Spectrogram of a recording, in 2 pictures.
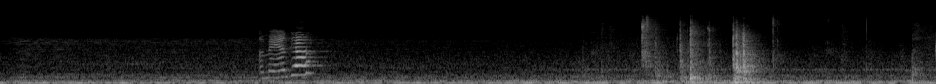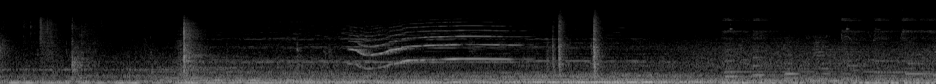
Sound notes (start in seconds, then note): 11.0 door creaks; 11.8 ominous music; 16.6 upbeat music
